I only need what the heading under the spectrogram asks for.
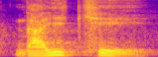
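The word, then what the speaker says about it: Nike: 니케 여신입니다 세계적인 스포츠브랜드인 나이키 아 키 나이키가로이 승리의 여신인 니케의 이름을 영어식으로 발음을 해서 만든 것입니다 승리를 상징하는 나이키이 니라는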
